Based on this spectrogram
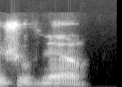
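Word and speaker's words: Jouvenel: What about, I'm terrible at pronouncing him, is Jovenel? – Yeah, Bertrand de Jovenel.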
